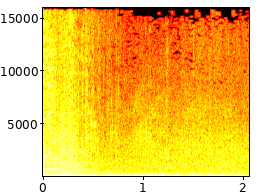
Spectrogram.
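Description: A man growls menacingly.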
